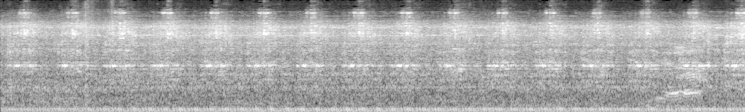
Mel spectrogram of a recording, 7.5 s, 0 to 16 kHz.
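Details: 1999 BMW 323i with automatic transmission (shifting problem, dirty fluid changed without fix): steady low hum from rear wheel spinning on lift with faint scrape about twice a second, rising with wheel speed; rear wheel grinding, possibly dragging brake.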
